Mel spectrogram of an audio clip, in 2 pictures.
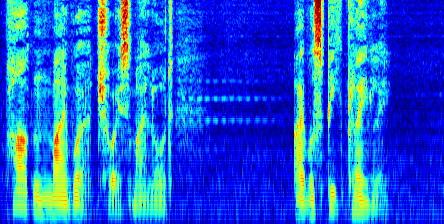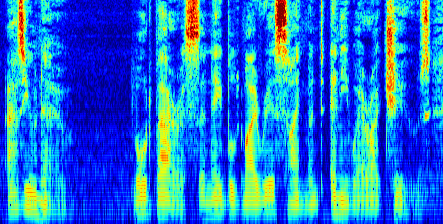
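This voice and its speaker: A man's voice: deep voice, darkish tone, a little hiss or hum. An actor playing an earnest, loyal Imperial officer in a video game, formal and precise in his deference. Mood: deferential. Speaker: game character, military officer.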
